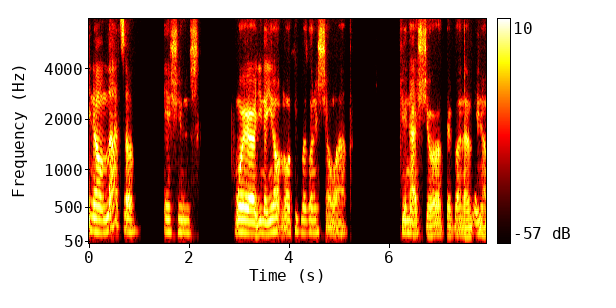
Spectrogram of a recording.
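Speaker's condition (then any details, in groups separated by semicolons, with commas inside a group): Multiple sclerosis; diagnosed decades ago, uses direct care workers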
